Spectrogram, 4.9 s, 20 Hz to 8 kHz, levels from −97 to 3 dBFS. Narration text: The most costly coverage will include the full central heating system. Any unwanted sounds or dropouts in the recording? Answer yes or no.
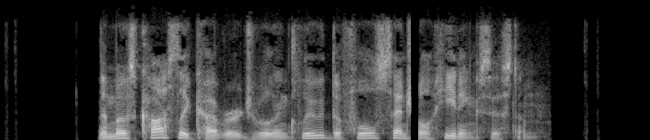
yes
